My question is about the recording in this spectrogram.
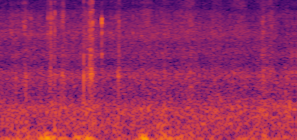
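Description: Faint rustling and a few small clicks of gear and clothing being handled, over a low rumble of wind on the microphone.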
